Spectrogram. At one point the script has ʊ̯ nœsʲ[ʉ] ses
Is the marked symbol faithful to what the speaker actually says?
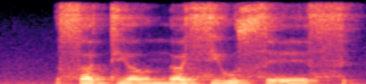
no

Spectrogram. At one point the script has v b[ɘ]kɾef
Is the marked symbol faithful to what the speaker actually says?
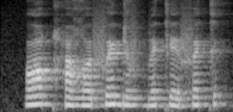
no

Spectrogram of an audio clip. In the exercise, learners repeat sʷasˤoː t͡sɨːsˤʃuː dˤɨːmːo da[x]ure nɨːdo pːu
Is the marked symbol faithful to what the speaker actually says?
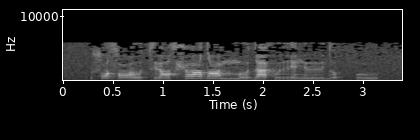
yes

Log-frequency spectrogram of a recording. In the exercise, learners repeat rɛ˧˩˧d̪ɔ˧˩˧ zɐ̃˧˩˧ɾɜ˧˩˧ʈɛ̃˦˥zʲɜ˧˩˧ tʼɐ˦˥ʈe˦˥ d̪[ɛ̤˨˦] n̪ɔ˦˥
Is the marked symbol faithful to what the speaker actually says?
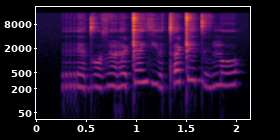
yes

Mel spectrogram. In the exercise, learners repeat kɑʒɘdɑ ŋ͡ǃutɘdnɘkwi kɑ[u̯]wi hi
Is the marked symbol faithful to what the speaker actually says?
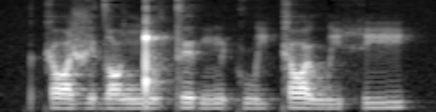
yes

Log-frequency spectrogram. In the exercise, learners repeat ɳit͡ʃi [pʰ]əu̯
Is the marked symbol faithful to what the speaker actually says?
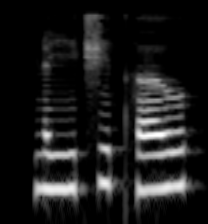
no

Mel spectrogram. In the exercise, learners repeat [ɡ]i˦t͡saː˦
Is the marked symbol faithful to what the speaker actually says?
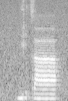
yes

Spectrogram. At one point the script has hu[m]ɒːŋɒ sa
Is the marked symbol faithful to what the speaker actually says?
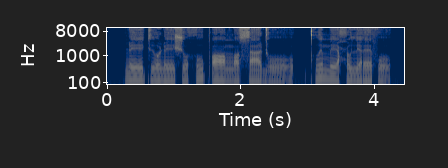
no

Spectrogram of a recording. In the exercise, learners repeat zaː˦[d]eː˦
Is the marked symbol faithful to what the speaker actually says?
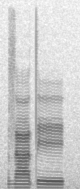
no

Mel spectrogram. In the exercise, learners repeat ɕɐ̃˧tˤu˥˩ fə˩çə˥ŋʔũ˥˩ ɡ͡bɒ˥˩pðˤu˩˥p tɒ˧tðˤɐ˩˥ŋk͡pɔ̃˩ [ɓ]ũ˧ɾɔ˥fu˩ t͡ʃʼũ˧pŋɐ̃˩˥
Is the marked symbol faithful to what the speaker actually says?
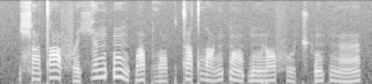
yes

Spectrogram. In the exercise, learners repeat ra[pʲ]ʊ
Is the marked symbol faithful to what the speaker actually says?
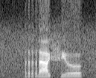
no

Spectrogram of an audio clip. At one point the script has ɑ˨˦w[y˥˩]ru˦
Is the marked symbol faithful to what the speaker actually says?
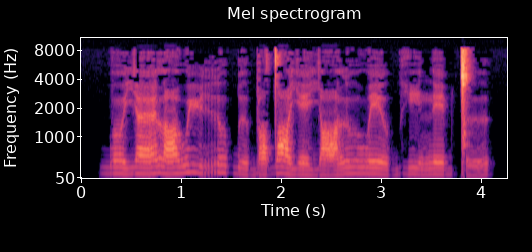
yes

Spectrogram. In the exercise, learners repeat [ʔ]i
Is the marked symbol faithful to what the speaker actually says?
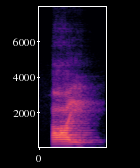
no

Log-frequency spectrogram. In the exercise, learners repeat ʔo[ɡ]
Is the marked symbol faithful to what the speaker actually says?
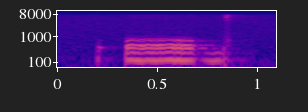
yes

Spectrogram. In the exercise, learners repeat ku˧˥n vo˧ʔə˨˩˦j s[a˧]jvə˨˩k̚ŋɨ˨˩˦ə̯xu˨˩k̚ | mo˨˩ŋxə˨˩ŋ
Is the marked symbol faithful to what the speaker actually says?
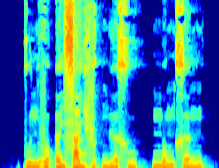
yes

